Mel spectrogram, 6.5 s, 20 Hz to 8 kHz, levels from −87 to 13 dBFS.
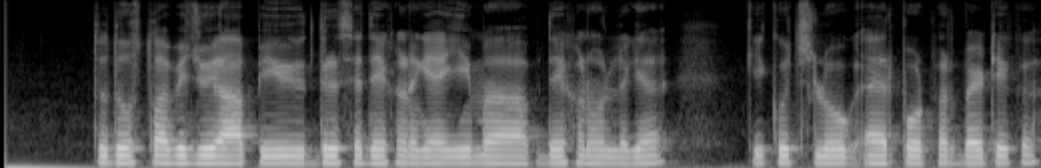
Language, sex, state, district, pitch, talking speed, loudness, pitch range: Garhwali, male, Uttarakhand, Tehri Garhwal, 125 Hz, 210 wpm, -15 LUFS, 120-125 Hz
